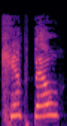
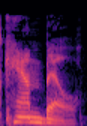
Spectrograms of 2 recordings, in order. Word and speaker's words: Campbell: guest on this episode is it not Camp Bell it's written like Camp Town ladies right but a bell instead of town ladies right yeah that's how I remember how to spell it for sure right but it's cam Bell cam camell by the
